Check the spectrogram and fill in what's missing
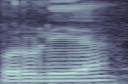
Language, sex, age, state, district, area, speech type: Santali, male, 18-30, West Bengal, Purulia, rural, spontaneous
